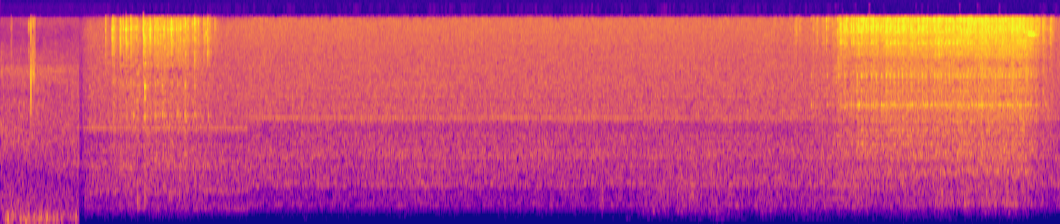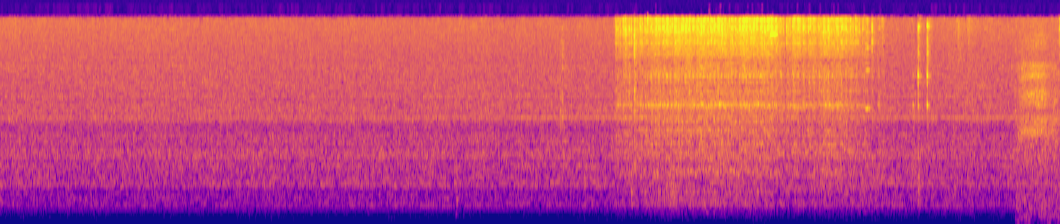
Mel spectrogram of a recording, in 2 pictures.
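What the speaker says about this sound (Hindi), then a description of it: "अब मैं फिटिंग सिलाई लगा लेती हूँ दोनों के साइड" A sewing machine stitches the side seams of a lined suit, running in three broad bursts, around two seconds each, separated by quieter stretches of low hum and fabric handling.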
